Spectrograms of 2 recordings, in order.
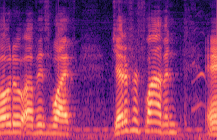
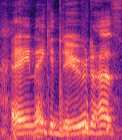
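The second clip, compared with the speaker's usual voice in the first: put-on British accent. Reading a line aloud after being asked for a British voice, put-on British accent. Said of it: "British voice, please".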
